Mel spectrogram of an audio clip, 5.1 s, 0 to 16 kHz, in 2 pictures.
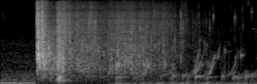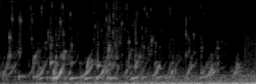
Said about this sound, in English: The Leadsman throws a lead line into the water. It's basically just a weighted metal cylinder attached to a 24 foot long rope. There's 13 little cloth flags woven into the line, marking each quarter fathom.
